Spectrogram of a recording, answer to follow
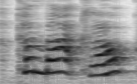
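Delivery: high, loud call after someone. Acted. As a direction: call it back from a distance. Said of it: "called Silky".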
